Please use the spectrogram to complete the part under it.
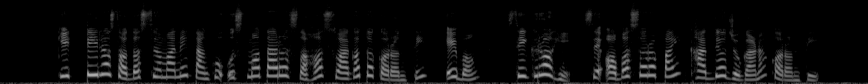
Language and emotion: Odia, neutral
